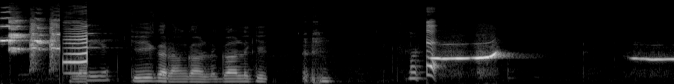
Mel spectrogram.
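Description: A ring-necked parakeet gives harsh squawky bursts and a string of speech-like talking, then two long, steady whistles.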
